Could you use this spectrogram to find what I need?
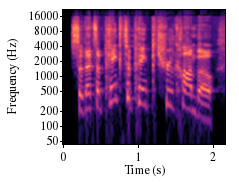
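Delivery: ordinary delivery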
